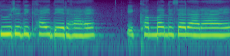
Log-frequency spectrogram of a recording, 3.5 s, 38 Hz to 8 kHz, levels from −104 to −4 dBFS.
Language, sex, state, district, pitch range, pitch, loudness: Hindi, female, Bihar, Bhagalpur, 280-300 Hz, 290 Hz, -23 LUFS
